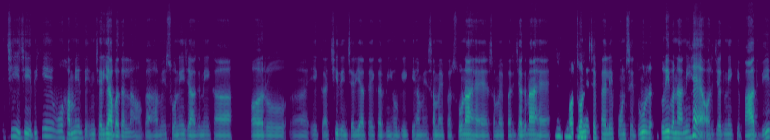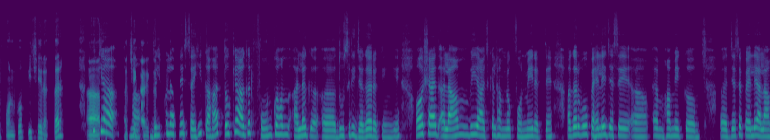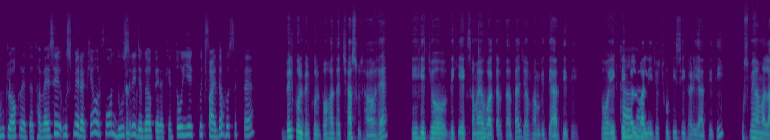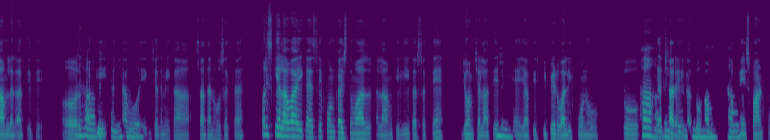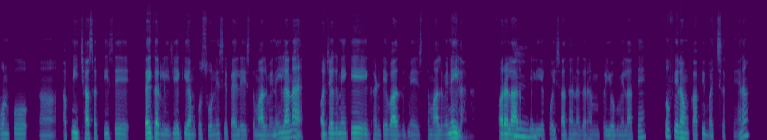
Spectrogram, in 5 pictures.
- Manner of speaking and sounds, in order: lip smack; in English: "कीपैड"
- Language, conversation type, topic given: Hindi, podcast, सुबह उठते ही हम सबसे पहले फोन क्यों देखते हैं?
